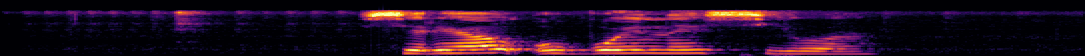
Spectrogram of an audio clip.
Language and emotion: Russian, neutral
